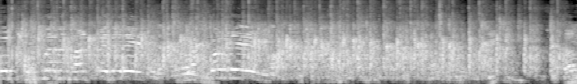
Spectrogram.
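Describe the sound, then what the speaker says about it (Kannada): Audience at a Lok Janshakti Party and Dalit Sena political gathering clapping hands, a steady crowd applause running throughout with voices and cheering mixed in. "ಕೈ ಚಪ್ಪಾಳೆ ಬರಲಿ."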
